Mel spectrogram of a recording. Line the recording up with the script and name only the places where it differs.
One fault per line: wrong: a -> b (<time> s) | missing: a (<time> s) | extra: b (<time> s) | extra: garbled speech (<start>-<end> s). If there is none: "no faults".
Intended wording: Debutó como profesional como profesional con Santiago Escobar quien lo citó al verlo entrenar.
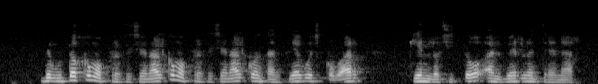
no faults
